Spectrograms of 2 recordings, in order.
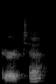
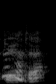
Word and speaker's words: Goethe: So they like say, if you can't pronounce O umlaut, try pronouncing it with ER. And that's why you hear people saying, Goethe for Goethe.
